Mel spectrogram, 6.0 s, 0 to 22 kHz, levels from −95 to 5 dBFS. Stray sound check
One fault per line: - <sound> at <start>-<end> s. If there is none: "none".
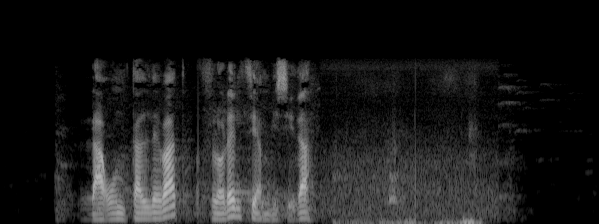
- bark at 3.3-4.9 s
